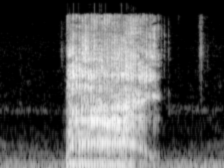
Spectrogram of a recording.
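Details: Man burping compilation: one loud, long, rumbling burp lasting under a second, over faint room noise.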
